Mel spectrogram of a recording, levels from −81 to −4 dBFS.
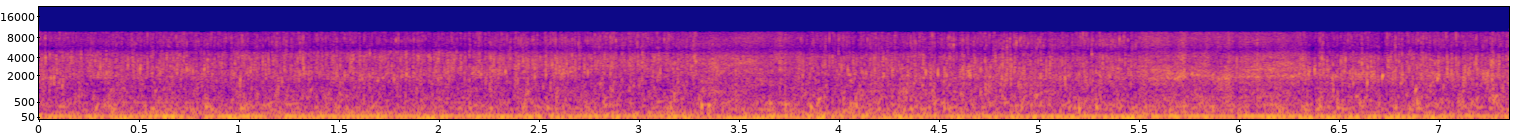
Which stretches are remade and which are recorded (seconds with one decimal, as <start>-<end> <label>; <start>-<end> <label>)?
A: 0.0-3.3 recorded; 3.3-3.8 remade; 3.8-5.5 recorded; 5.5-6.3 remade; 6.3-7.4 recorded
